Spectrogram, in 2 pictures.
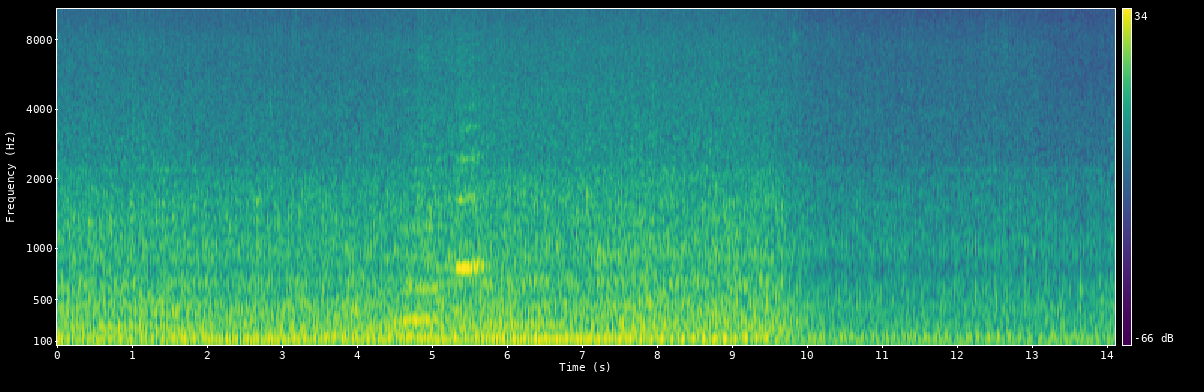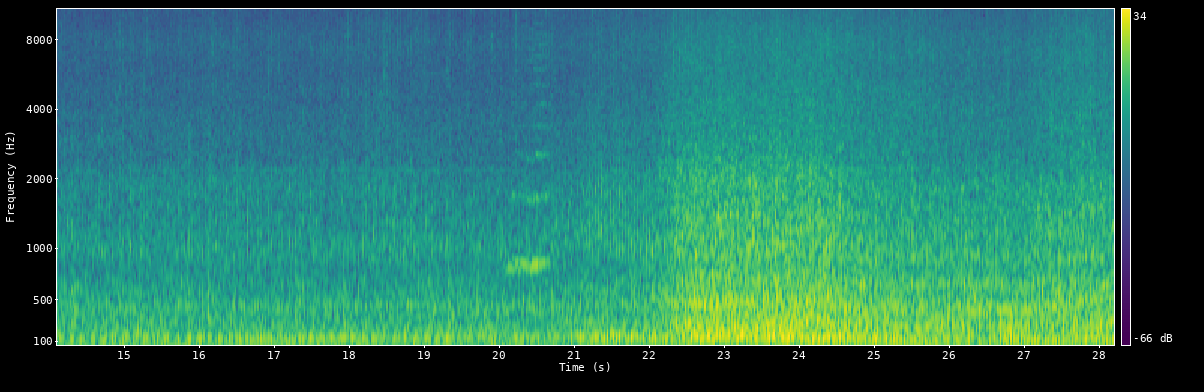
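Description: The rumble of a moving train grows louder and echoes inside a tunnel.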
